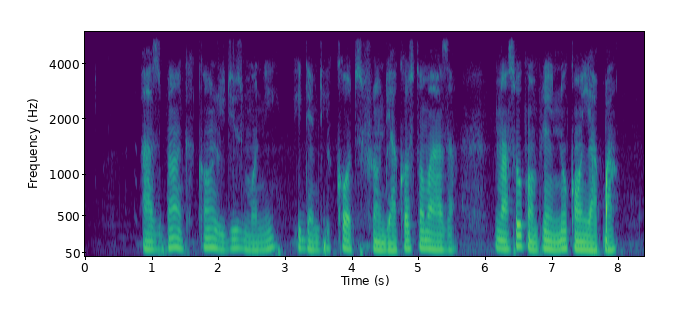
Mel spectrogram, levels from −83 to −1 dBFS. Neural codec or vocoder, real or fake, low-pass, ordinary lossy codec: none; real; 5.4 kHz; none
